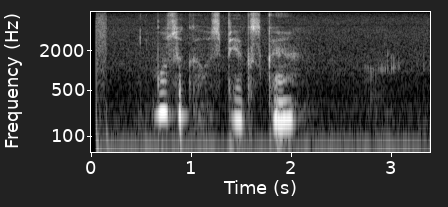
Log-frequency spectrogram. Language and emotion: Russian, sad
